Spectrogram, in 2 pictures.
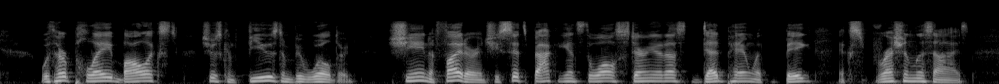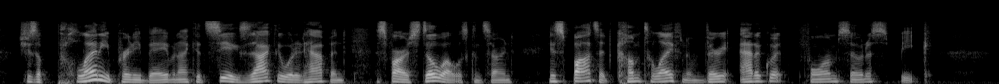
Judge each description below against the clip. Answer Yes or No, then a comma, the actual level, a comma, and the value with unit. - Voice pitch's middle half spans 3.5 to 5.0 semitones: Yes, average, 4.6 semitones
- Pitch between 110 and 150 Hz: Yes, low, 135 Hz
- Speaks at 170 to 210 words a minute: Yes, average, 185 wpm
